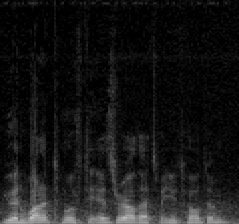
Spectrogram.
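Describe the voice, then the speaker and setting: A man's voice: on the high side, completely flat delivery, quick pace, gravelly, mellow, dull audio. A man asking conversational interview questions, recorded a little away from the microphone with some room noise.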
